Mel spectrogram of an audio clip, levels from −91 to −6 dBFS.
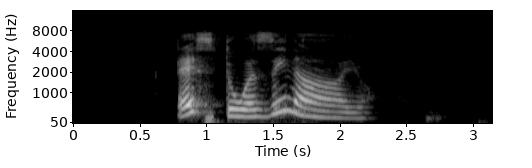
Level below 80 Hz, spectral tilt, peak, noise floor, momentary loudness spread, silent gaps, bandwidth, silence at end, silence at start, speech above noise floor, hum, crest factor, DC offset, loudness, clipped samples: -70 dBFS; -3.5 dB/octave; -16 dBFS; -77 dBFS; 10 LU; none; 8 kHz; 0.95 s; 0.8 s; 42 dB; none; 22 dB; under 0.1%; -35 LUFS; under 0.1%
